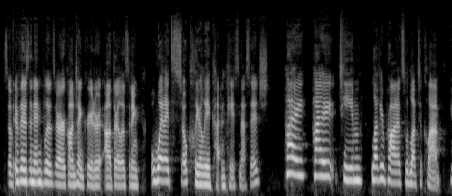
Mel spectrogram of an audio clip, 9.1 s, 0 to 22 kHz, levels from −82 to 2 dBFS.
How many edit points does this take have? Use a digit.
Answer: 2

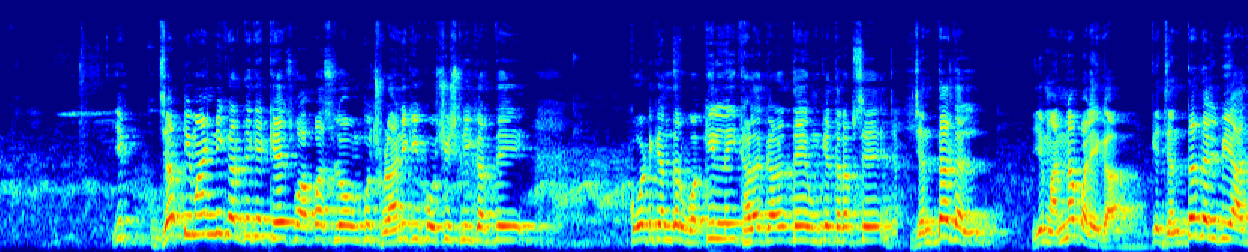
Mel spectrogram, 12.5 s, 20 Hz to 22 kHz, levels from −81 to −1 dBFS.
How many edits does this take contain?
1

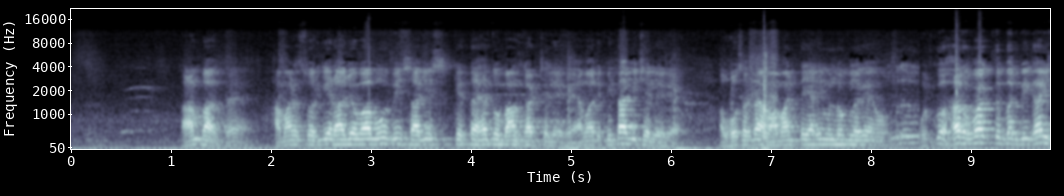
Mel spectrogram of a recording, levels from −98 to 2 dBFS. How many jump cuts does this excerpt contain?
1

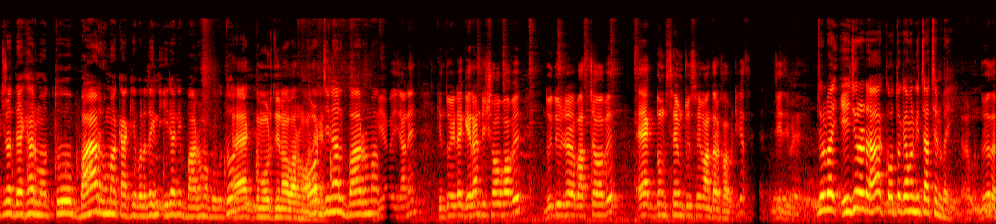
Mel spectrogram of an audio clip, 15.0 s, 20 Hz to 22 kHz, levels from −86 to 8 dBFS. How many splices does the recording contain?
2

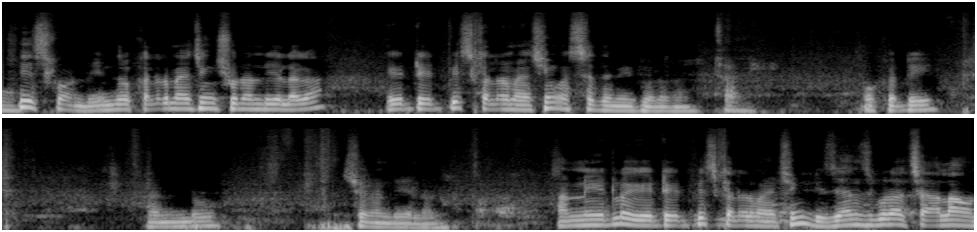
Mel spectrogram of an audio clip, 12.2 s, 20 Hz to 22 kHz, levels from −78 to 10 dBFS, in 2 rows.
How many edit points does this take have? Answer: 0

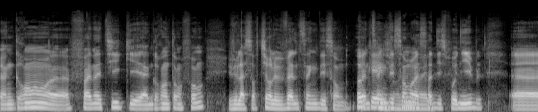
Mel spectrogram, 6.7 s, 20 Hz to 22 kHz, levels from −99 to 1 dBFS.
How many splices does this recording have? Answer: 0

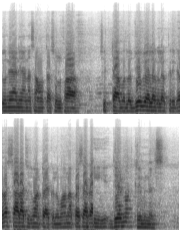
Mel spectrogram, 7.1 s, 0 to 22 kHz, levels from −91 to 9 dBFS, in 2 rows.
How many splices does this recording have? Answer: 1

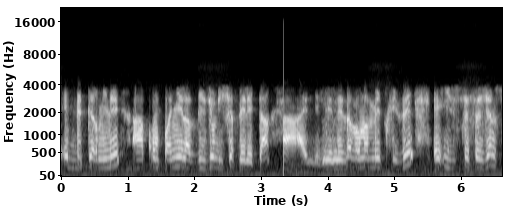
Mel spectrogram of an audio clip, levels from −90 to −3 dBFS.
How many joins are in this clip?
1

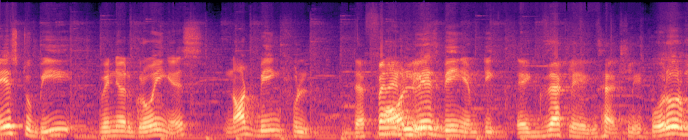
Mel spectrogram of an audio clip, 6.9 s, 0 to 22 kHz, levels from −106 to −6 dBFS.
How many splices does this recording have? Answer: 0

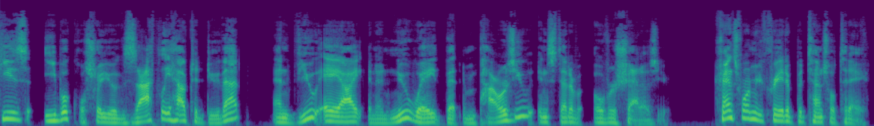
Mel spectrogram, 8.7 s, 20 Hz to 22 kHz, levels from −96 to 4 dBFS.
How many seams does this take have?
0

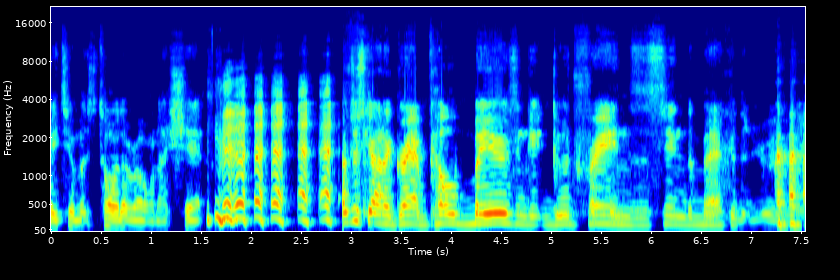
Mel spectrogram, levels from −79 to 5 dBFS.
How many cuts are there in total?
1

